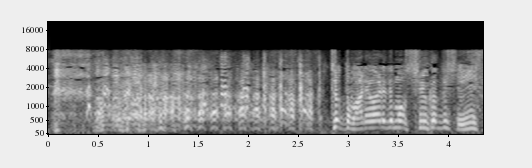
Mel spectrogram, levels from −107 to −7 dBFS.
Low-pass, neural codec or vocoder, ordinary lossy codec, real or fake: none; none; none; real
